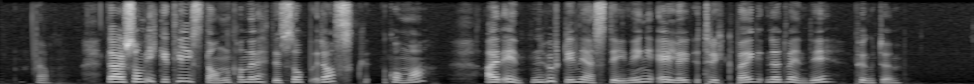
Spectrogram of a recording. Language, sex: Norwegian, female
